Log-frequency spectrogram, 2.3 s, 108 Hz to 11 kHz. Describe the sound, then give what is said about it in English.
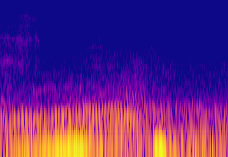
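A Kia Soul car engine of about 120 horsepower accelerates with a steady low rumbling drone, its pitch shifting as it revs, fairly loud with no voices. “Did you hear the horses purr, all 120 of them?”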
